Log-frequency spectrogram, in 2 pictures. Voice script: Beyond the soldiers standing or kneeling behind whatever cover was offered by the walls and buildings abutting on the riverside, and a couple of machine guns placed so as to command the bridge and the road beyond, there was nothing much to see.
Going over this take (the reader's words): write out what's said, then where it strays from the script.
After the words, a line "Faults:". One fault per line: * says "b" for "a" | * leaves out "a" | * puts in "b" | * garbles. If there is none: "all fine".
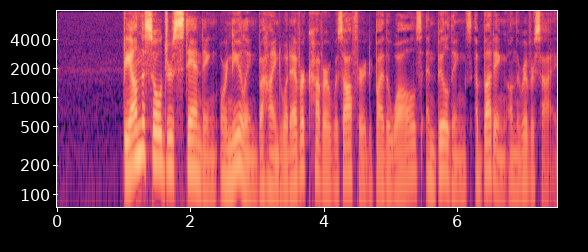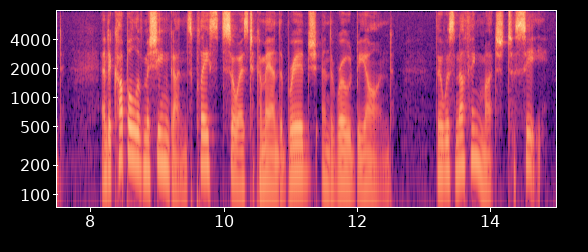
Beyond the soldiers standing or kneeling behind whatever cover was offered by the walls and buildings abutting on the riverside, and a couple of machine guns placed so as to command the bridge and the road beyond, there was nothing much to see.
Faults:
all fine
